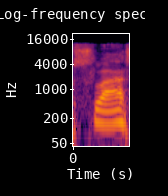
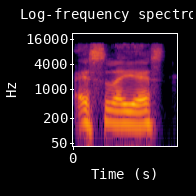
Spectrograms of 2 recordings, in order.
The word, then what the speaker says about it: SLAS: laboratory Automation and screening or SL or slas depending on how you want to pronounce it and I'm to joined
